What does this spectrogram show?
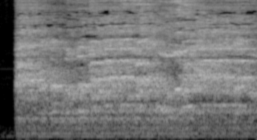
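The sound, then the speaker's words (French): A loud, raucous kookaburra (laughing kingfisher) call, the bird sound used as the voice of Flipper the dolphin, erupts abruptly and continues steadily, a dense cackling chatter like manic laughter filling the short stretch without any talking. “vous dire que le son de Flipper, le dauphin, bah, ce son qui a bercé une partie de notre enfance, c'est en fait le son d'un oiseau pas du tout d'un dauphin, un martin chasseur.”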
